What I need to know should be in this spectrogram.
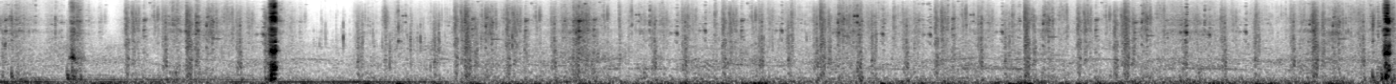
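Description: Footsteps crunch through dry grass and dirt.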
